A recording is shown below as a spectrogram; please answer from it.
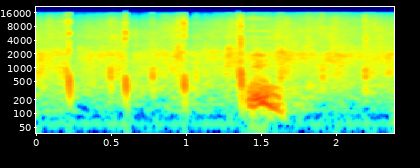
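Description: Church congregation applauding, many hands clapping at once, with one short falling voice call about one and a half seconds in.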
